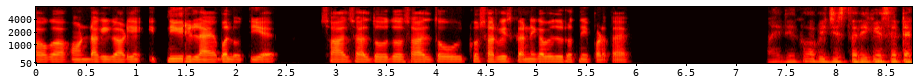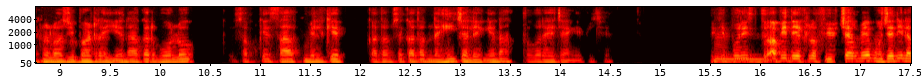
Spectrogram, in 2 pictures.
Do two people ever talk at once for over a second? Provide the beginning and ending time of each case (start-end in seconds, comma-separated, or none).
none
